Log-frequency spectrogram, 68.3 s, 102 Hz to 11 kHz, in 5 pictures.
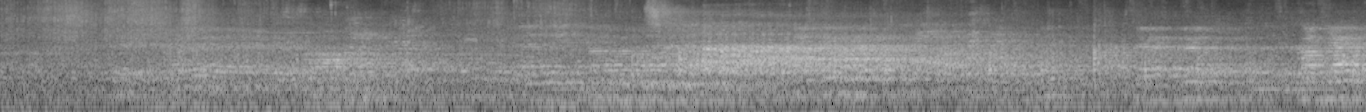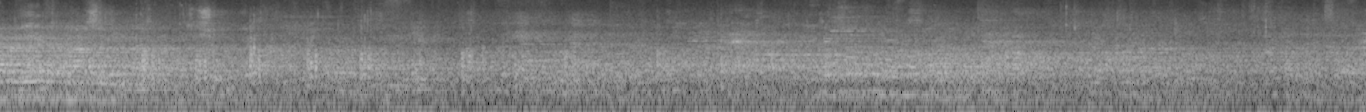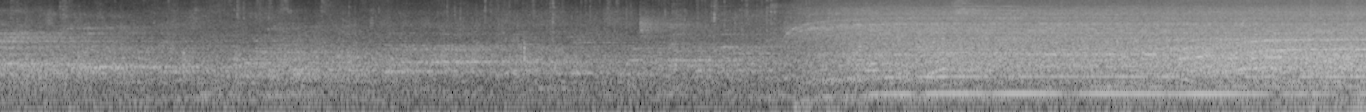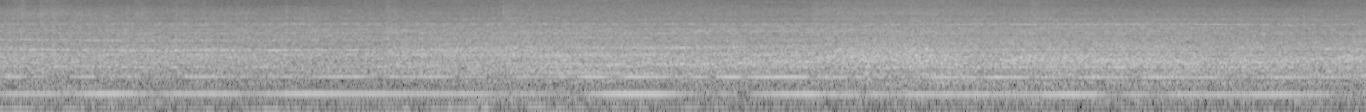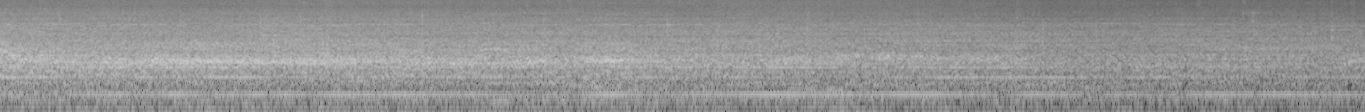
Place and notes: Cologne main train station, entrance hall ambience at night, few people compared to daytimes, announcements, a cleaning vehicle
(Sony PCM D50, internal mics)
Cologne, Germany, 30 September 2013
